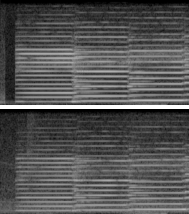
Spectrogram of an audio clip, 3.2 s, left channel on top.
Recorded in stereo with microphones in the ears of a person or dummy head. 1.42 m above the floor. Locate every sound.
0.2 s a violin: 25° left (ahead or behind), 2.5 m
